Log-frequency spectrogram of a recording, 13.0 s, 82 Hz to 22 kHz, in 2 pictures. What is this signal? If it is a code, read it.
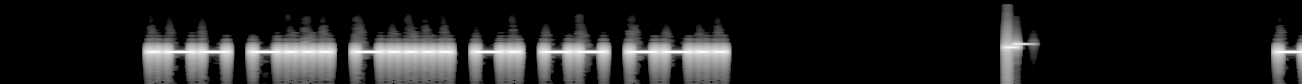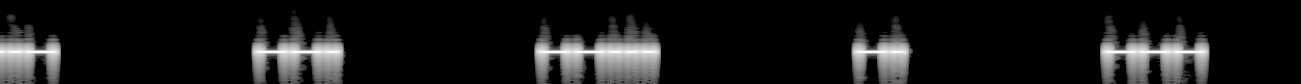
Morse code, heard as a keyed tone, about 28 wpm, spaced as for 13 wpm, 700 Hz. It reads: WB6NMZ KG7NO
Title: USA Call Signs - 6 Characters - 8x Character Spacing - 28wpm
